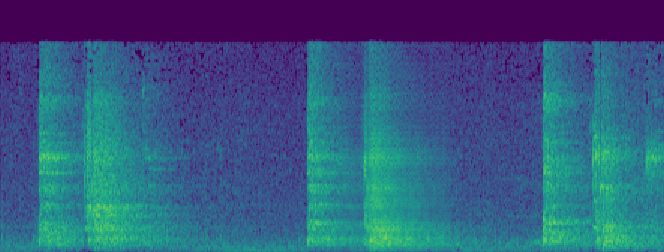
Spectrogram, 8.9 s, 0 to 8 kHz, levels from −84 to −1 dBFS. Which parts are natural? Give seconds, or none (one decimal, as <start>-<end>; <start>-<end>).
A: 0.0-4.5; 6.0-8.9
